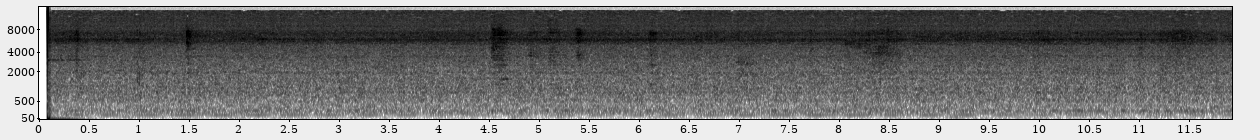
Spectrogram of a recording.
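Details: Quiet indoor room tone with a steady low hum and faint rustles; no animal calls are heard.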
